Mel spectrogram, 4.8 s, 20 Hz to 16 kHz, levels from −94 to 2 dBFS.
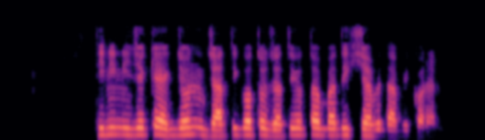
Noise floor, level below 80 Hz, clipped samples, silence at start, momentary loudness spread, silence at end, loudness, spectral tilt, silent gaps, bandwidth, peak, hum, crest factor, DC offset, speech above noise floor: under -90 dBFS; -74 dBFS; under 0.1%; 1 s; 11 LU; 0.5 s; -28 LUFS; -6 dB/octave; none; 7.8 kHz; -12 dBFS; none; 18 dB; under 0.1%; over 63 dB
